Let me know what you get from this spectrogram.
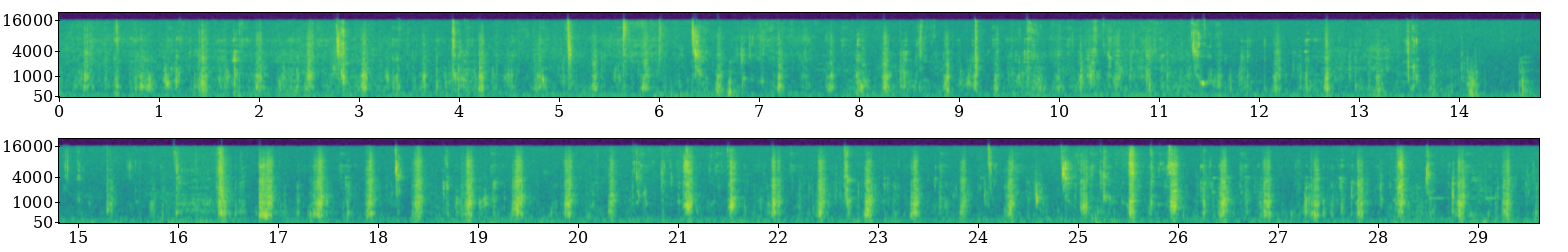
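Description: Close-miked chewing of food with the mouth full: a steady run of quick, sharp mouth clicks, several a second.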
